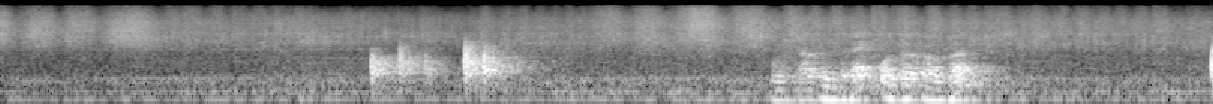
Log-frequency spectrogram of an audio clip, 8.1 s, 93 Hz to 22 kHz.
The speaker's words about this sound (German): Den Badboden hat in den vergangenen 20 Jahren augenscheinlich noch niemand so richtig geschrubbt. Schon gar nicht auf Knien, mit Spezialfliesenreiniger und Scheuerbürste.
